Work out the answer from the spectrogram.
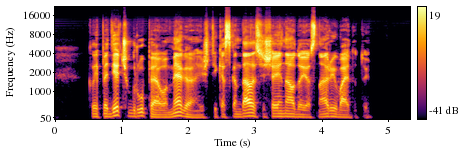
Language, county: Lithuanian, Utena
